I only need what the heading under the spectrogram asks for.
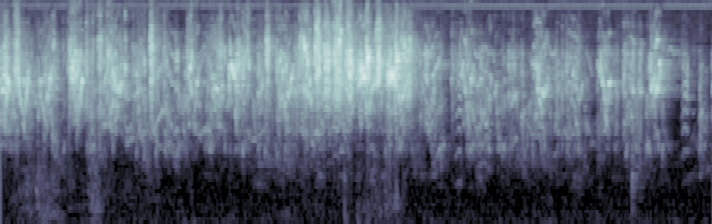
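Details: Budgerigars kept together in a colony rather than cages, a dense flock of chattering, warbling calls with sharp chirps and squawks overlapping continuously, several birds at once.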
